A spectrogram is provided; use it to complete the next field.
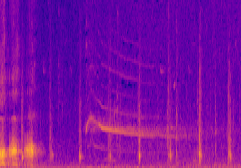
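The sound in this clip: Horse hooves clip-clop in a comedy sketch, many even, evenly spaced hoofbeats in a steady walking rhythm, with a thin high whistling tone sliding across the middle.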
